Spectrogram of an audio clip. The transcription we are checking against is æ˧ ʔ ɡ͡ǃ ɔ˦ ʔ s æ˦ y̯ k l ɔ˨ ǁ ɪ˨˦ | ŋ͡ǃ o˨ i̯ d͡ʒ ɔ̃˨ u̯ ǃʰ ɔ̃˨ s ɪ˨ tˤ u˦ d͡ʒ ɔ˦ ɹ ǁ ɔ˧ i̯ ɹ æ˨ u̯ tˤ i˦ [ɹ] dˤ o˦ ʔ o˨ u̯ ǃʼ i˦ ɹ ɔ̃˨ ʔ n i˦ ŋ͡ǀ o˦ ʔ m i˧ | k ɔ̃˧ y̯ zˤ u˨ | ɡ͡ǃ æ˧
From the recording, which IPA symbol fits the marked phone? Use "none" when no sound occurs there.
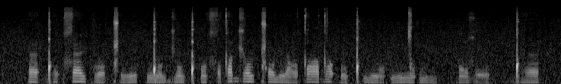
ɹ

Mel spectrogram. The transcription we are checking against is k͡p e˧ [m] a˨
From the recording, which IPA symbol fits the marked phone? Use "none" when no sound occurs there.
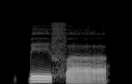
f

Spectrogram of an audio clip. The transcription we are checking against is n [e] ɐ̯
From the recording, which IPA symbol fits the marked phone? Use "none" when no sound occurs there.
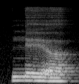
e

